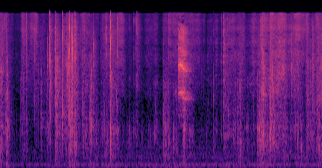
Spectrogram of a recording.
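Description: Crinkling and rustling as a cross-stitch project is handled, made of many small irregular rustles and clicks, with a brief high squeak about halfway through.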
